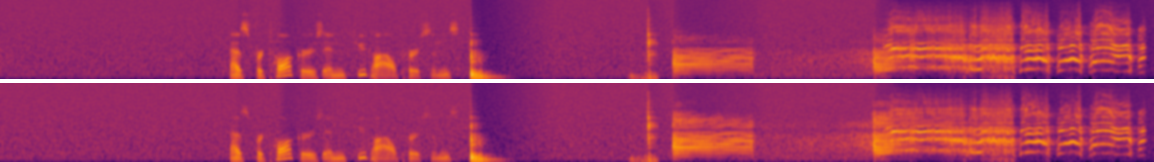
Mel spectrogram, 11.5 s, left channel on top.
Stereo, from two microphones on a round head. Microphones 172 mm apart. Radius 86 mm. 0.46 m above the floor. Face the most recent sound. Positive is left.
turn(degrees=10)  # may be behind; listen again after turning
